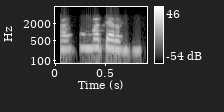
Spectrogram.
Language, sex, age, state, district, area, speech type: Odia, female, 30-45, Odisha, Sambalpur, rural, conversation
